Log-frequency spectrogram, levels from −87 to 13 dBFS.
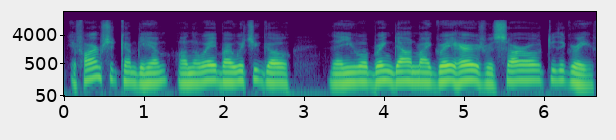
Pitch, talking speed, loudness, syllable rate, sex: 140 Hz, 235 wpm, -14 LUFS, 4.7 syllables/s, male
